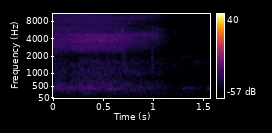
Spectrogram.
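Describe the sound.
A slow inhale through the nose during a guided breathing exercise: a soft, airy hiss holds steady for about a second, then tapers into near quiet.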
